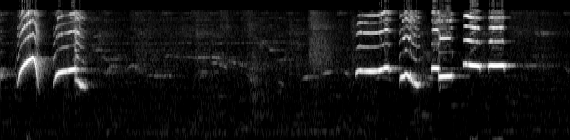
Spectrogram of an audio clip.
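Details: Oriental magpie-robin whistled song, used to coax reluctant caged magpie-robins into singing: two loud rising-falling whistles, a two-second quiet gap, then a fast cluster of bright whistled notes.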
